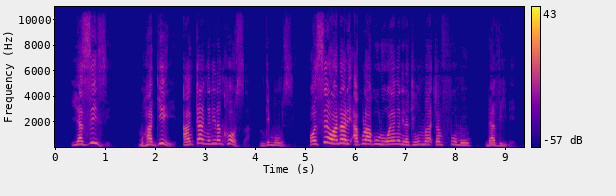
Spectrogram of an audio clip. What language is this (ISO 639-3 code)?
nya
